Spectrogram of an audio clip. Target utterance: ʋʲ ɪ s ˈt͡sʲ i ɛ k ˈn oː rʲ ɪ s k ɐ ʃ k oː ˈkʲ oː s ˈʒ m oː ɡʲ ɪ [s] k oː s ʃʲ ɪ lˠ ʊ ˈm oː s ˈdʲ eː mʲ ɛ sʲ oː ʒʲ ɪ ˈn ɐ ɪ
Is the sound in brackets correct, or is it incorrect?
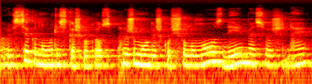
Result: incorrect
